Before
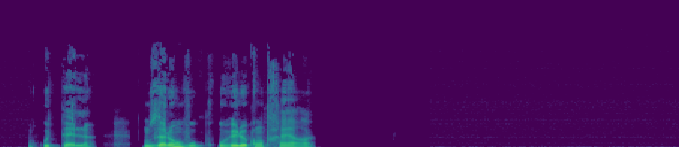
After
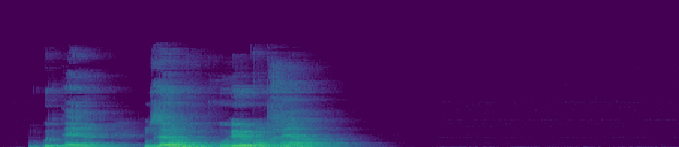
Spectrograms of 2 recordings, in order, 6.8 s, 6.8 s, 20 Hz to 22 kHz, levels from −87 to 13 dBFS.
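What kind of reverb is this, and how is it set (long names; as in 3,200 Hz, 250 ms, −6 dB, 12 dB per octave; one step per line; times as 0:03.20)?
four-comb reverb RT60 1 s, combs from 30 ms, DRR −3.5 dB
level −7 dB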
